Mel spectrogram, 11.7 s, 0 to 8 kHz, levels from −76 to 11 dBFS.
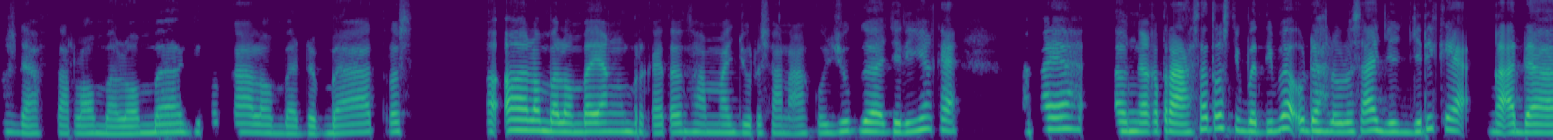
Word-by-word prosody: terus 190 -1 -10
daftar 165 0 -5
lomba-lomba 160 +2 -1 0.2
gitu 185 +1 -12 0.2
Kak, 185 0 -1
lomba 160 -2 -3
debat 165 +4 -2
terus 195 0 -4 0.6
heeh, 230 +1 +3
lomba-lomba 195 -3 +3
yang 195 0 0
berkaitan 180 0 -3
sama 180 -1 -3
jurusan 170 -1 -5
aku 170 +1 -8
juga, 200 +1 +2
jadinya 195 +6 +2
kayak 215 -2 0 0.5
apa 235 +7 -7
ya, 255 - +4 0.3
eee, 200 - +4
nggak 195 -1 +2
terasa 190 +3 +4
terus 270 +1 +2
tiba-tiba 205 +3 +1
udah 210 -2 +3
lulus 195 +2 +1
aja. 205 -4 +2 0.2
Jadi 195 +6 +1
kayak 230 -4 0 0.2
nggak 180 -2 +2
ada 180 0 +4
185 Hz, 165 wpm, -20 LUFS, 175-200 Hz, 0.6 s, ya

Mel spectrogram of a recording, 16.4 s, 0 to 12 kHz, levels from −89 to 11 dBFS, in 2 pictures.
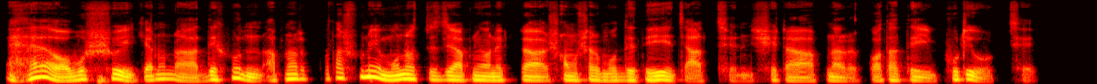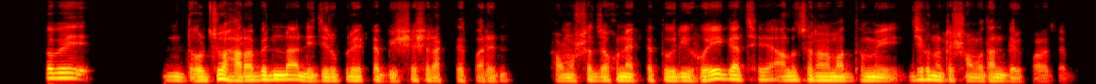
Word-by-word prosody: হ্যাঁ, 185 +4 +5
অবশ্যই। 130 +1 +2
কেনোনা 135 -3 0 0.2
দেখুন 130 +3 +1 0.2
আপনার 145 +6 +1 0.2
কথা 155 +4 -3
শুনেই 205 -5 +6
মনে 135 - +7
হচ্ছে 135 -2 -3
যে 125 - +3
আপনি 115 +3 -1
অনেকটা 110 +2 -1 0.2
সমস্যার 110 0 -1
মধ্যে 105 0 0
দিয়ে 115 +2 +5
যাচ্ছেন। - - -8 0.2
সেটা 95 - -5
আপনার 95 0 -4 0.2
কথাতেই 100 -1 -3
ফুটে 130 +1 +1
উঠছে। 75 - -19 0.9
তবে 165 +1 +4
এ - - -6 0.8
ধৈর্য 100 0 0
হারাবেন 110 +4 +3
না, - - +3
নিজের 100 +2 -1
উপরে 105 +4 -2
একটা - - -5
বিশ্বাস 85 - -4
রাখতে - - -8
পারেন। - - -7 0.4
সমস্যা 90 +1 -3
যখন 105 +1 0
একটা 95 - -8
তৈরি 105 0 +1
হয়ে 135 +7 +5
গেছে, 130 -2 0 0.2
আলোচনার 110 -1 +1
মাধ্যমে 105 0 0 0.2
যেকোনো 125 0 +2
একটা 100 - -5
সমাধান 95 -1 -2
বের 80 - -5
করা 80 0 -11
যাবে। - - -21
110 Hz, 170 wpm, -22 LUFS, 100-130 Hz, 0.9 s, মনে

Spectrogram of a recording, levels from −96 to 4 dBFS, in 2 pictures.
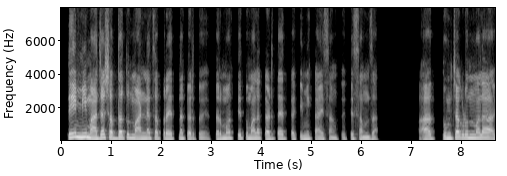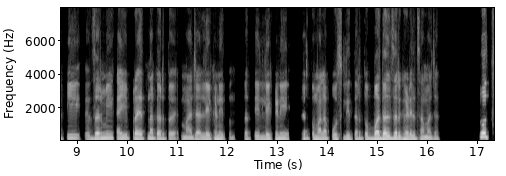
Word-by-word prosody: ते 225 +3 +8
मी 225 0 +9
माझ्या 180 -3 +6
शब्दातून 185 +1 +2
मांडण्याचा 165 +1 0
प्रयत्न 155 +1 -1
करतोय. 105 -4 -5 0.2
तर 135 +1 -1
मग 165 +4 0
ते 175 - 0
तुम्हाला 160 -1 -1
कळत 135 +1 -3
आहेत 145 - 0
का 120 - -4
की 125 +2 -8
मी 135 +1 0
काय 120 0 -4
सांगतोय 105 -4 -9
ते 140 - -3
समजा. 115 -4 -3 0.9
आ, 145 +1 -1 0.3
तुमच्याकडून 180 +3 +3
मला 180 -2 +2
की 180 +5 -4 0.3
जर 155 +1 +3
मी 170 +1 +1
काही 160 +1 0
प्रयत्न 150 +2 +1
करतोय 130 -6 -3 0.2
माझ्या 115 +2 -3
लेखणीतून, 120 -3 -2 0.2
तर 125 - -5
ती 145 +1 -5
लेखणी 140 +3 -1 0.3
जर 140 - -4
तुम्हाला 140 +1 0
पोहोचली 130 0 -3
तर 130 +1 -4
तो 145 - -1 0.2
बदल 155 +3 +6
जर 160 0 +2
घडेल 130 -1 +1
समाजात. 110 -3 -3 0.8
तोच 245 -1 +7
145 Hz, 150 wpm, -23 LUFS, 130-165 Hz, 0.9 s, मी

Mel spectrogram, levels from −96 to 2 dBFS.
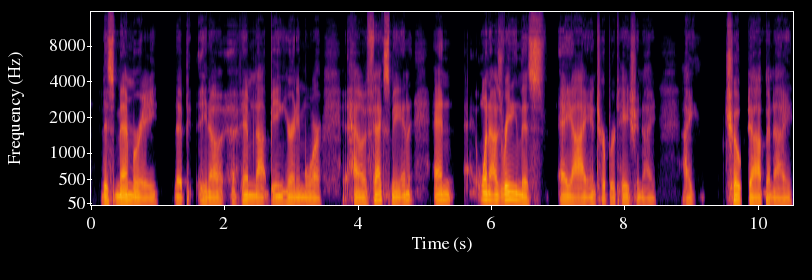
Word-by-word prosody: this - - +2
memory 90 -7 +3 0.2
that - - -1
p - - -11
you 100 -4 -2
know, 85 0 0
of 100 - -8
him 105 -1 +2
not 90 -2 -1
being 95 0 0
here 95 +1 +1
anymore, 80 -3 0 0.4
how 90 -3 0
it - - +1
affects 115 +9 +1
me 90 -2 +1
and 115 +3 0 0.3
and 115 0 +2 0.3
when 130 -2 +5
I 110 - +4
was 110 -2 +2
reading 125 0 +6
this 95 -4 +1 0.3
AI 90 -3 +2
interpretation, 85 +1 -4
I 75 0 -7 0.4
I 85 -1 -5 0.5
choked 100 -1 +2
up 90 0 +2
and 85 -3 -2
I 80 -1 -3
90 Hz, 175 wpm, -25 LUFS, 85-105 Hz, 0.5 s, reading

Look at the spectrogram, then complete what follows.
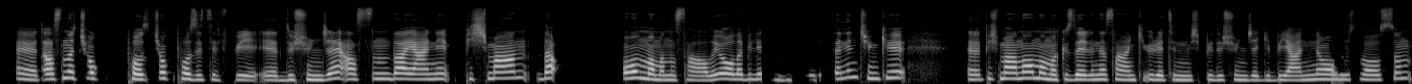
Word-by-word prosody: Evet, 230 -3 -1
aslında 270 +5 +3
çok 275 -3 -2 0.3
poz 235 -3 +3
çok 280 0 -1
pozitif 220 -6 -2
bir, 205 -3 -2
iii, 200 -1 -4
düşünce. 220 +5 +1
Aslında, 255 +2 +2
yani, 245 +1 +2
pişman 285 +4 +2
da 285 - +5 0.7
olmamanı 250 -7 +3
sağlıyor 205 +4 0
olabilir 240 -1 +2
bu 210 - -9
düşünce 420 - -16
senin. 300 +5 -2
Çünkü, 295 +1 0 0.6
eee, 225 -1 0
pişman 270 +2 +2
olmamak 270 -6 +3
üzerine 225 +1 +1
sanki 215 -2 -3
üretilmiş 205 -2 -3
bir 215 - -4
düşünce 205 0 -4
gibi, 205 +1 -7
yani, 205 +1 0
ne 235 - +1
olursa 230 +1 -1
olsun, 250 +6 -3
235 Hz, 140 wpm, -23 LUFS, 215-270 Hz, 0.7 s, da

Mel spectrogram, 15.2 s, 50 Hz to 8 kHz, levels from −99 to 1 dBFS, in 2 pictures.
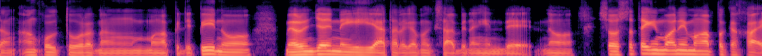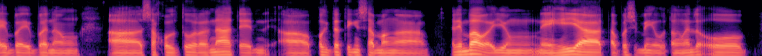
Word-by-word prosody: ang 100 0 -4
kultura 95 -2 -2
ng 85 0 -5
mga 85 -1 -2
Pilipino, 100 - +1 0.3
meron 115 +3 +6
diyan 130 0 +5
nahihiya 100 -3 +2
talaga 95 0 -3
magsabi 85 -2 -5
ng 85 0 -5
hindi 75 -1 -3 0.2
'no. 85 -2 -5 0.2
So 120 - +1
sa 115 +4 -2
tingin 145 -1 +4
mo 135 - +4
ano 140 +1 +3
'yung 135 - +2
mga 125 -1 +3
pagkakaiba-iba 95 -4 -1
ng, 85 -1 -3 0.4
ah 90 0 +2
sa - - -4
kultura 95 0 -2
natin 95 -3 0
ah 85 -1 -1
pagdating 105 0 -2
sa 95 - -1
mga 90 -1 -2 0.2
halimbawa, 120 -3 +6
'yung 90 -1 -3
nahihiya 100 +3 +5
tapos 100 -2 -6
'yung 95 - -9
may 90 - -2
utang 85 +1 -5
na 95 - -2
loob, 95 -2 -2
95 Hz, 155 wpm, -25 LUFS, 90-105 Hz, 0.4 s, meron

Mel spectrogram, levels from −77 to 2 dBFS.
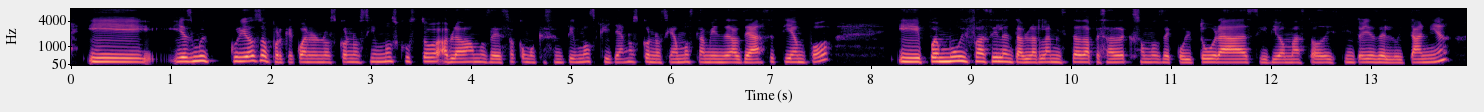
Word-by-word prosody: Y 200 -2 +3
y 215 - -1
es 220 0 +5
muy 245 0 +6 0.2
curioso 240 +2 +3
porque 175 -2 -4
cuando 185 -1 0
nos 180 -1 -4
conocimos 200 +3 -4
justo 220 0 -2
hablábamos 195 0 0
de 175 -1 +1
eso, 185 +3 -7
como 180 -2 -6
que 170 - -20
sentimos 185 +3 -6
que 185 - -8
ya 180 0 -6
nos 195 0 -7
conocíamos 185 -1 -4
también 180 -2 -2
desde 175 0 +1
hace 170 +3 0
tiempo, 195 - -2 0.6
y 205 -2 +5
fue 215 +2 +5
muy 230 +2 +8
fácil 215 0 +2
entablar 180 -2 0
la 190 - -1
amistad 190 +1 0
a 185 - 0
pesar 180 -1 -2
de 180 - 0
que - - -24
somos 180 -1 -6
de 170 -2 -2
culturas, 175 0 +1
idiomas, 165 0 -4
todo 170 0 -2
distinto. 170 +1 -5
Ella 180 0 0
es 175 - -2
de 175 - +2
Lituania, 175 - -2
185 Hz, 195 wpm, -20 LUFS, 175-200 Hz, 0.6 s, muy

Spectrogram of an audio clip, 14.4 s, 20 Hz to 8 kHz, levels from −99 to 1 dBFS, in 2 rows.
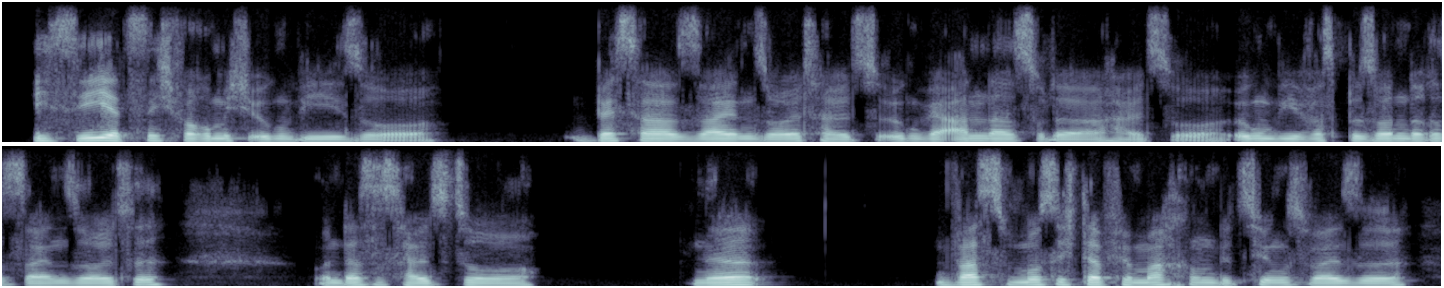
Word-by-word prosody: ich 130 -2 -2
sehe 135 +2 +4
jetzt 140 -2 +5
nicht, 130 -1 -3
warum 125 +1 +2
ich 130 0 -4
irgendwie 115 -1 -1
so 110 -1 -4 0.7
besser 125 0 +1
sein 120 +1 +2
sollte 120 +2 0
als 115 -1 -4
irgendwer 120 -1 -2
anders 120 -1 0
oder 110 -1 -2
halt 110 -3 -6
so - - -7
irgendwie 125 -1 0
was 120 0 -4
Besonderes 125 0 0
sein 115 +1 0
sollte. 120 +4 0 0.7
Und 120 - -3
das 120 +2 +1
ist 125 - -7
halt 115 0 +2
so 115 -3 -1 0.8
ne, 135 +3 +4 0.8
was 130 +1 +3
muss 135 +1 +1
ich 135 -1 -2
dafür 130 0 +3
machen? 130 -1 -1
Beziehungsweise 120 -1 0
120 Hz, 140 wpm, -23 LUFS, 120-130 Hz, 0.8 s, jetzt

